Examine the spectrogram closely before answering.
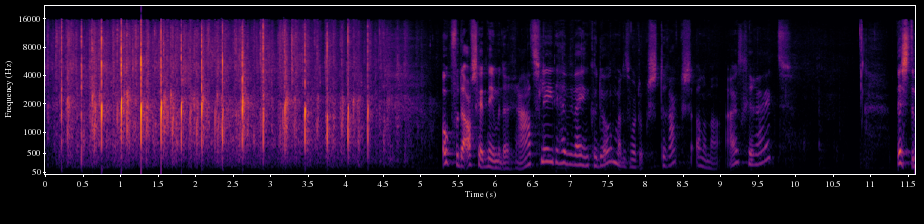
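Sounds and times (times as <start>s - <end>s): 
applause: 0.0s - 5.2s
speech: 5.3s - 10.0s, 11.4s - 11.6s.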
